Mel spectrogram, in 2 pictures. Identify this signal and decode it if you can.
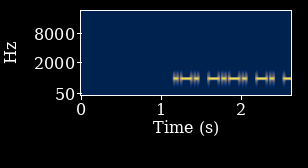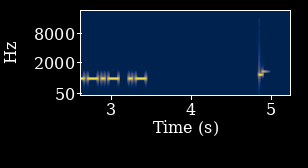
Morse code, heard as a keyed tone, about 27 wpm, 700 Hz. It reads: RCNQA
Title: Code Groups - 5 Letters - 28wpm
